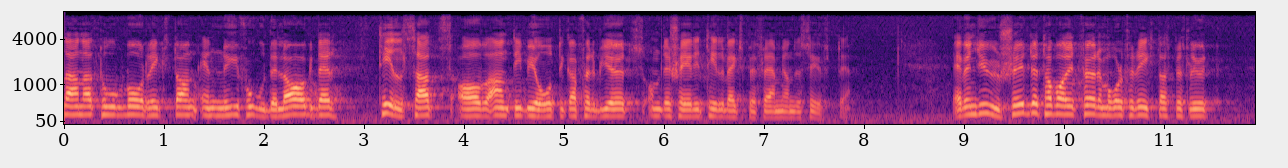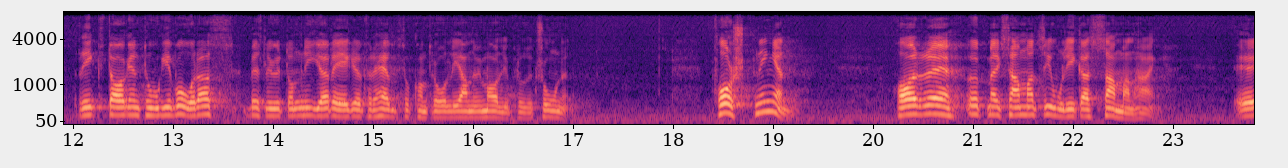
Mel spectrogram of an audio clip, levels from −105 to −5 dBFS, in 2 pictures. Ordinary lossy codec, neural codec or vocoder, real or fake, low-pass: none; codec, 16 kHz, 16 kbps, FunCodec, trained on Chinese and English, 50 frames a second; fake; 7.2 kHz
